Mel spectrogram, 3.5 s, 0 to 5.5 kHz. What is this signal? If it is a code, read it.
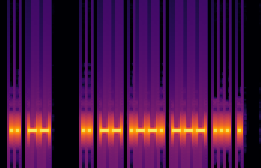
Morse code, heard as a keyed tone, about 30 wpm, 600 Hz. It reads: IM IMPOSE
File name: IM6 30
